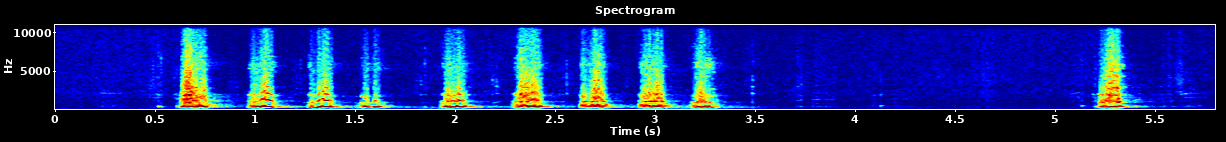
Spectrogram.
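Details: Female Tibetan Mastiff barking in attack mode, a run of eight loud, deep, evenly spaced barks about three per second, then a pause and one last bark.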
